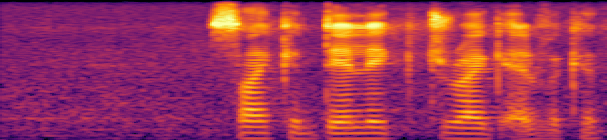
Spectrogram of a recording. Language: English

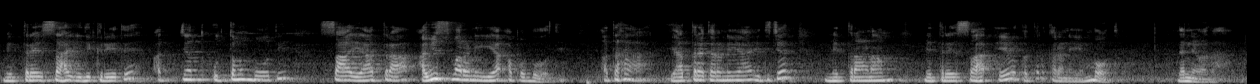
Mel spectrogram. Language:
Sanskrit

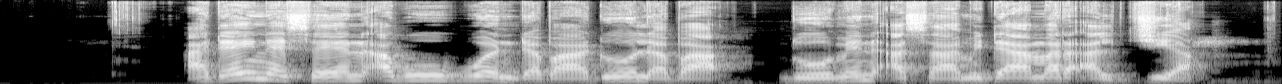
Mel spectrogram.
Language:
Hausa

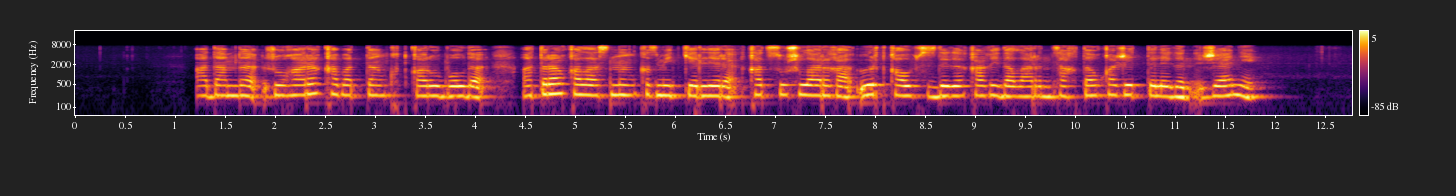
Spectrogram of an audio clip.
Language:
Kazakh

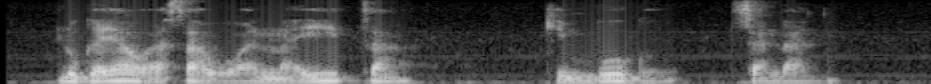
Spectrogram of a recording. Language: Swahili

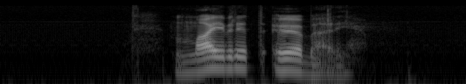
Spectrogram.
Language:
Swedish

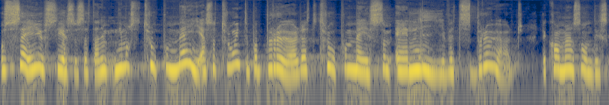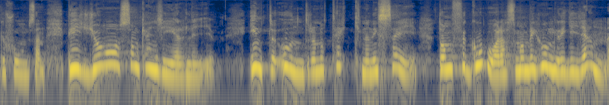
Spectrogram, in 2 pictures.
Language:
Swedish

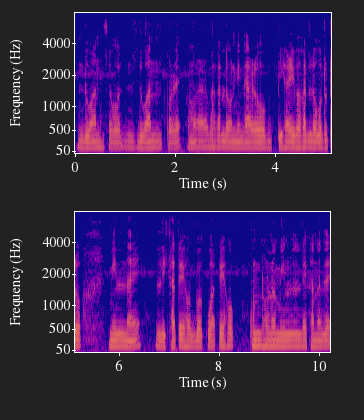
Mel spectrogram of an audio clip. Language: Assamese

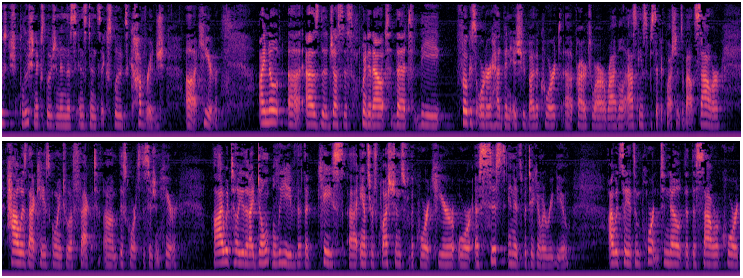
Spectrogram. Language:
English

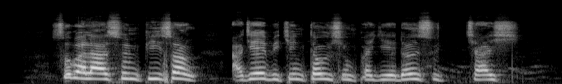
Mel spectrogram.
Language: Hausa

